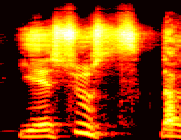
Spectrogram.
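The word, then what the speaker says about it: Ἰησοῦς: 70인역이라고 있는데 거기 이 여호수아를 읽어보면 뭐라고 하냐, 예수스라고 해놨어요.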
